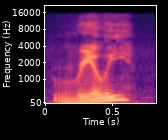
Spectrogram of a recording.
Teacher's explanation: you could say really with a rising intonation which means you're surprised or confused or you could say it with a falling intonation to sound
